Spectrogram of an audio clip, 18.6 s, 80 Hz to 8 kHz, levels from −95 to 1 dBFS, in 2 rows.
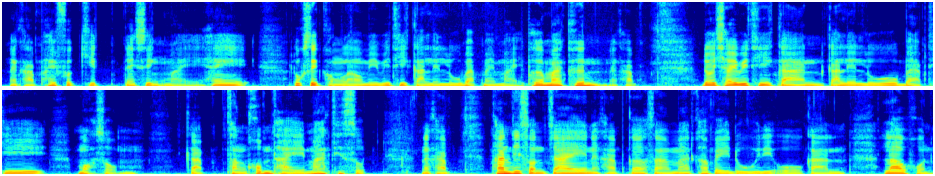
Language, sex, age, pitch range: Thai, male, 20-39, 110-125 Hz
